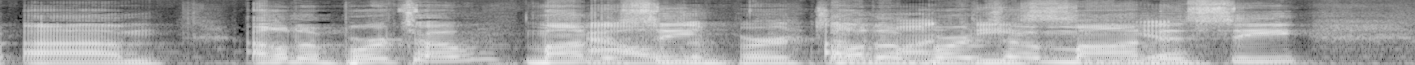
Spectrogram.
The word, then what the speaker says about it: Mondesi: Alberto Mondesi.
